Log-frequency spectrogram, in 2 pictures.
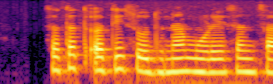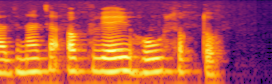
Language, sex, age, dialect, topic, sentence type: Marathi, female, 31-35, Varhadi, agriculture, statement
